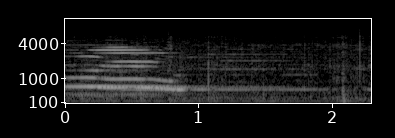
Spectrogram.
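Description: Soft film background music: a single held instrumental note that slides slightly down in pitch and fades out about a second in.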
